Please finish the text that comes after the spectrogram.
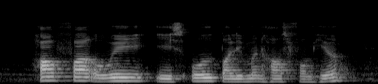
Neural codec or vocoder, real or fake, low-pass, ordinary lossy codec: none; real; 7.2 kHz; none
